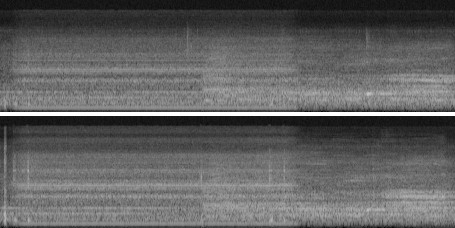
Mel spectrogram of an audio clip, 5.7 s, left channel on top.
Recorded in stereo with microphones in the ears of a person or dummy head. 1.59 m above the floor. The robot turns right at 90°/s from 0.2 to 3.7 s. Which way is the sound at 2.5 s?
Straight behind.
